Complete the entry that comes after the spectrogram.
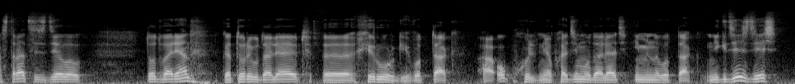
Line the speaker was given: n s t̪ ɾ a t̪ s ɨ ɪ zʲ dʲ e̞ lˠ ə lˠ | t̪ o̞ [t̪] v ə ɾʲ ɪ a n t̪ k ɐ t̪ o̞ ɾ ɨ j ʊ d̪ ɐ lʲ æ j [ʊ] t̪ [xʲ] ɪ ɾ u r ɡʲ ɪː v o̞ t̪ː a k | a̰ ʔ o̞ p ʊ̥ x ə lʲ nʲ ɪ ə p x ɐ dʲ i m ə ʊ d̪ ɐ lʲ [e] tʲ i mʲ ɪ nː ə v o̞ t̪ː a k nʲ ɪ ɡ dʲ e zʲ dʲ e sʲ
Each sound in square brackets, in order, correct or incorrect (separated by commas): correct, correct, correct, incorrect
